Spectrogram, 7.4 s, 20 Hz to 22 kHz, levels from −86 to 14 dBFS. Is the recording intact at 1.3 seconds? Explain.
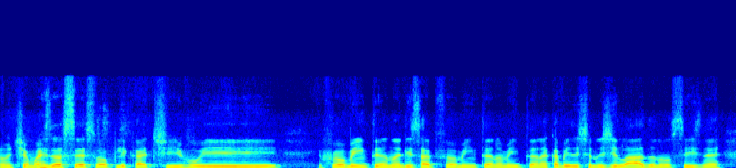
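No. At 1.3 seconds the speech is at the very end of an echo leak that runs from 0.96 s. A faint, delayed copy of the speech trails the original by about 324 ms. It sits far below the direct sound. The likely cause is a loudspeaker on the far end whose echo canceller let part of the returning sound slip back into the call.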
